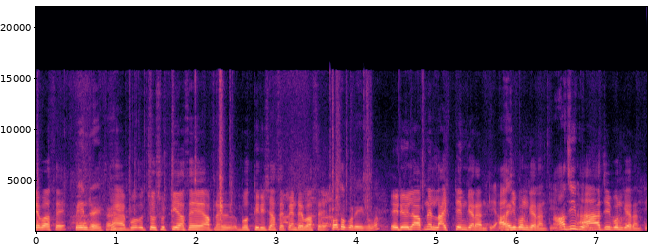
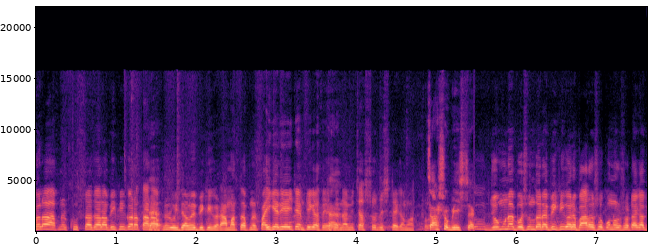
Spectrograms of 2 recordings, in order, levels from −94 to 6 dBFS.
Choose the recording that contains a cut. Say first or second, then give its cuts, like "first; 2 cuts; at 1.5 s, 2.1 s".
second; 1 cut; at 5.5 s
